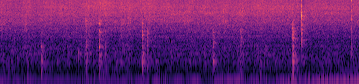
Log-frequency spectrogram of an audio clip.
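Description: Green peppers sizzle in a hot pan, a loud, steady frying hiss with a low hum underneath and occasional sharp clicks of stirring, close-up and without speech.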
